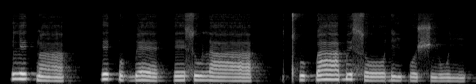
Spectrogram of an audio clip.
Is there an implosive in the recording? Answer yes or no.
yes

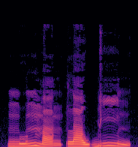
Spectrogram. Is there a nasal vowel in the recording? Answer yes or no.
no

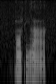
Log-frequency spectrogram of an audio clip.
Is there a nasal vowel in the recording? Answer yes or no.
yes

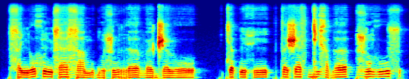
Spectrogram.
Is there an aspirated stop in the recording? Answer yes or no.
no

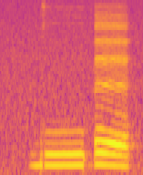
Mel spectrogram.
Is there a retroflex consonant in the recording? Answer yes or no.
no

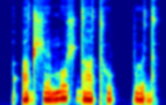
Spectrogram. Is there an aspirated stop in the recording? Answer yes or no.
yes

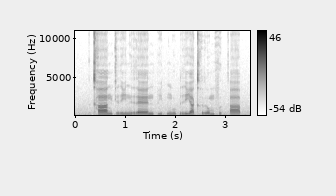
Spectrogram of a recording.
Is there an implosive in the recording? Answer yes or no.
no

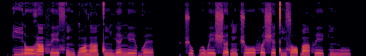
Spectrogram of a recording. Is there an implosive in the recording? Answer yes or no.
yes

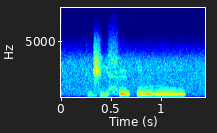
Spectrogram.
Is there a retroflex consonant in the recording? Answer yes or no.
no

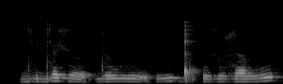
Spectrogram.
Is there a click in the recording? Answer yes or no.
yes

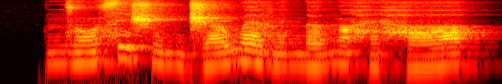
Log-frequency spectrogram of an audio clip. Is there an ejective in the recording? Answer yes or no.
no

